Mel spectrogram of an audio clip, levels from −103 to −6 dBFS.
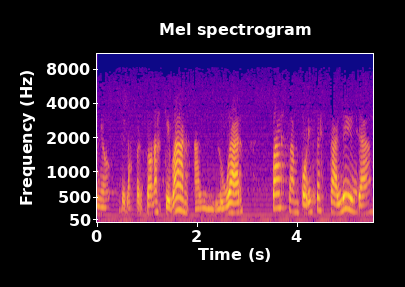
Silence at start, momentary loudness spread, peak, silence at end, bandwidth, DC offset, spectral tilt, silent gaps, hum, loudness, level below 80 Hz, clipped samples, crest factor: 0 s; 14 LU; -4 dBFS; 0 s; 6.6 kHz; under 0.1%; -7.5 dB/octave; none; none; -21 LUFS; -56 dBFS; under 0.1%; 18 dB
